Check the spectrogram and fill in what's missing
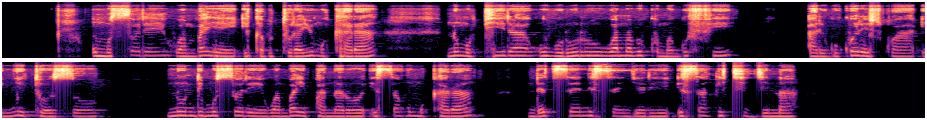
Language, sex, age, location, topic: Kinyarwanda, female, 25-35, Huye, health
